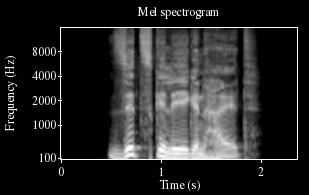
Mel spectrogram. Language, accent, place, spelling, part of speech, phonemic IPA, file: German, Germany, Berlin, Sitzgelegenheit, noun, /ˈzɪt͡sɡəˌleːɡənhaɪt/, De-Sitzgelegenheit.ogg
- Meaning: seat; (plural): seating, seating accommodation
